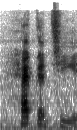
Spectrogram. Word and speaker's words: Hecate: Hecate is how you say it.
